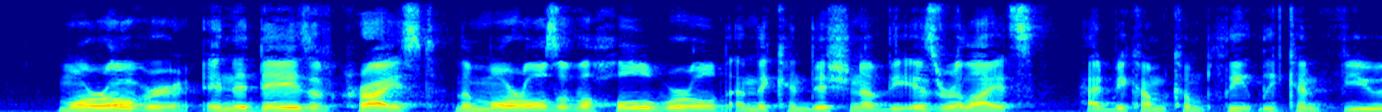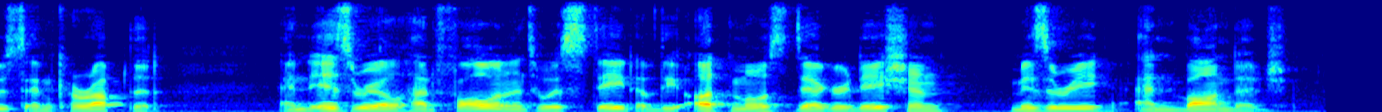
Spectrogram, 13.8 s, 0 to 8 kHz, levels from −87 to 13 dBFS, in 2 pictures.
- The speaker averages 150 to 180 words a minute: Yes, average, 170 wpm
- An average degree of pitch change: Yes, average, 4.9 semitones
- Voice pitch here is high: No, low, 130 Hz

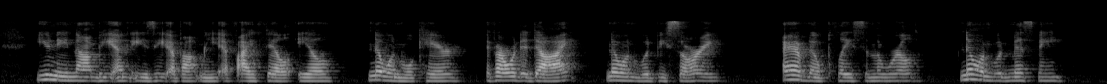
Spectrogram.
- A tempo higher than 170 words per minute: Yes, average, 200 wpm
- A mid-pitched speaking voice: Yes, medium, 165 Hz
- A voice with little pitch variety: Yes, narrow, 1.9 semitones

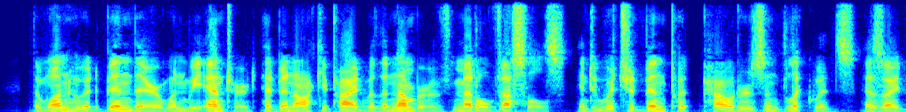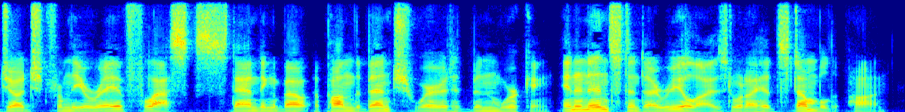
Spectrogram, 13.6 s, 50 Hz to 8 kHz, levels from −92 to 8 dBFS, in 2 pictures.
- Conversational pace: No, fast, 240 wpm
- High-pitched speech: No, low, 105 Hz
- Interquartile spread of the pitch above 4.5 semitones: No, average, 3.9 semitones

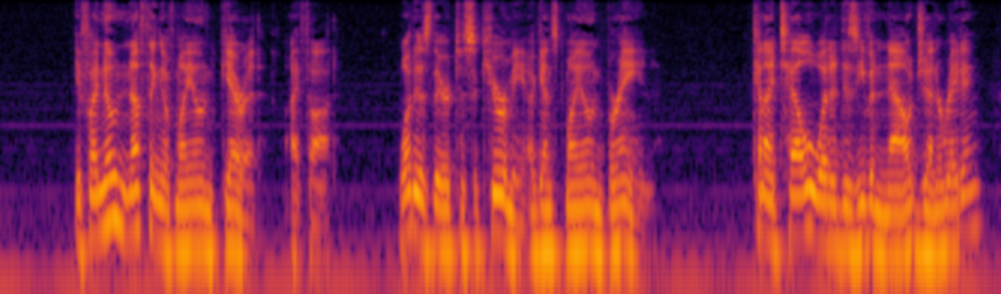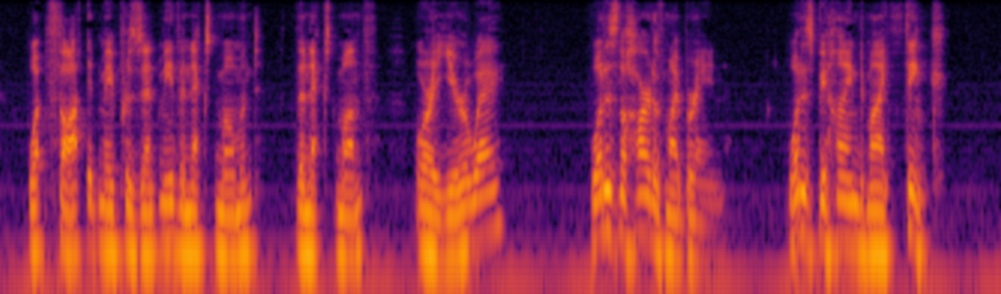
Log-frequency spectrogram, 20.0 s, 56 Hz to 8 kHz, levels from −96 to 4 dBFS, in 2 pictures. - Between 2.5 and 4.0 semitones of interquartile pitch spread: Yes, average, 2.9 semitones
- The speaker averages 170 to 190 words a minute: Yes, average, 175 wpm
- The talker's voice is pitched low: Yes, low, 115 Hz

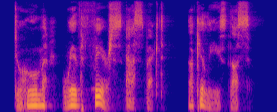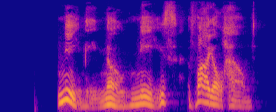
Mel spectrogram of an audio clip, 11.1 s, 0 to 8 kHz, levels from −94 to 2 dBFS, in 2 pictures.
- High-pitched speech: No, low, 115 Hz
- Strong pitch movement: Yes, wide, 6.5 semitones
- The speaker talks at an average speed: No, slow, 70 wpm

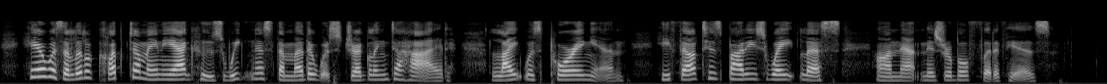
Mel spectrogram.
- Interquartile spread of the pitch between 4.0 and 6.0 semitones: No, average, 3.6 semitones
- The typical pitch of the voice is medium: No, high, 225 Hz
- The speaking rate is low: No, average, 155 wpm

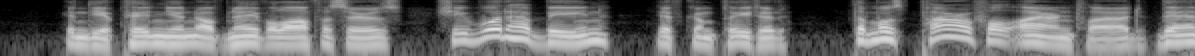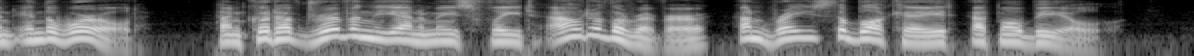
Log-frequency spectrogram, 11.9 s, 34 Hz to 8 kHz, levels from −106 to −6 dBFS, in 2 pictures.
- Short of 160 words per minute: No, average, 185 wpm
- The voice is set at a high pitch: No, low, 135 Hz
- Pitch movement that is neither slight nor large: No, wide, 7.7 semitones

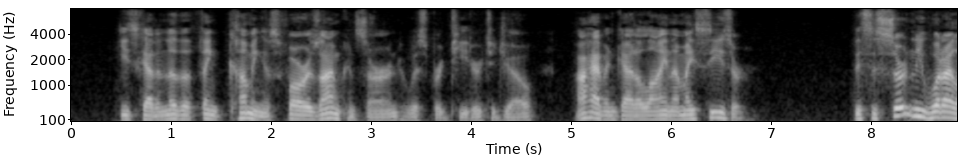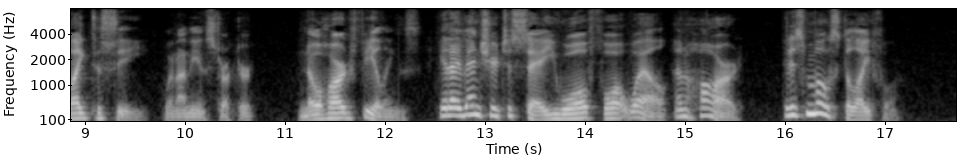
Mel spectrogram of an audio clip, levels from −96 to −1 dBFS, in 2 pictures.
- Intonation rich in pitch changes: Yes, wide, 6.3 semitones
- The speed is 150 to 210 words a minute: Yes, average, 175 wpm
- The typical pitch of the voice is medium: No, low, 120 Hz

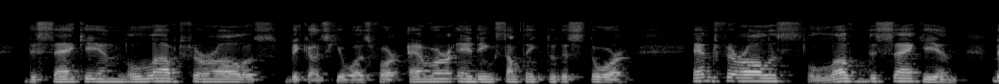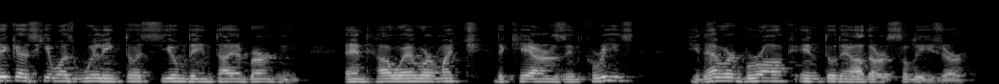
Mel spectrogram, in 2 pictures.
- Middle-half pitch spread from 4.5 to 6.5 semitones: No, average, 3.3 semitones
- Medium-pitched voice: No, low, 130 Hz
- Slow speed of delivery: Yes, slow, 125 wpm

